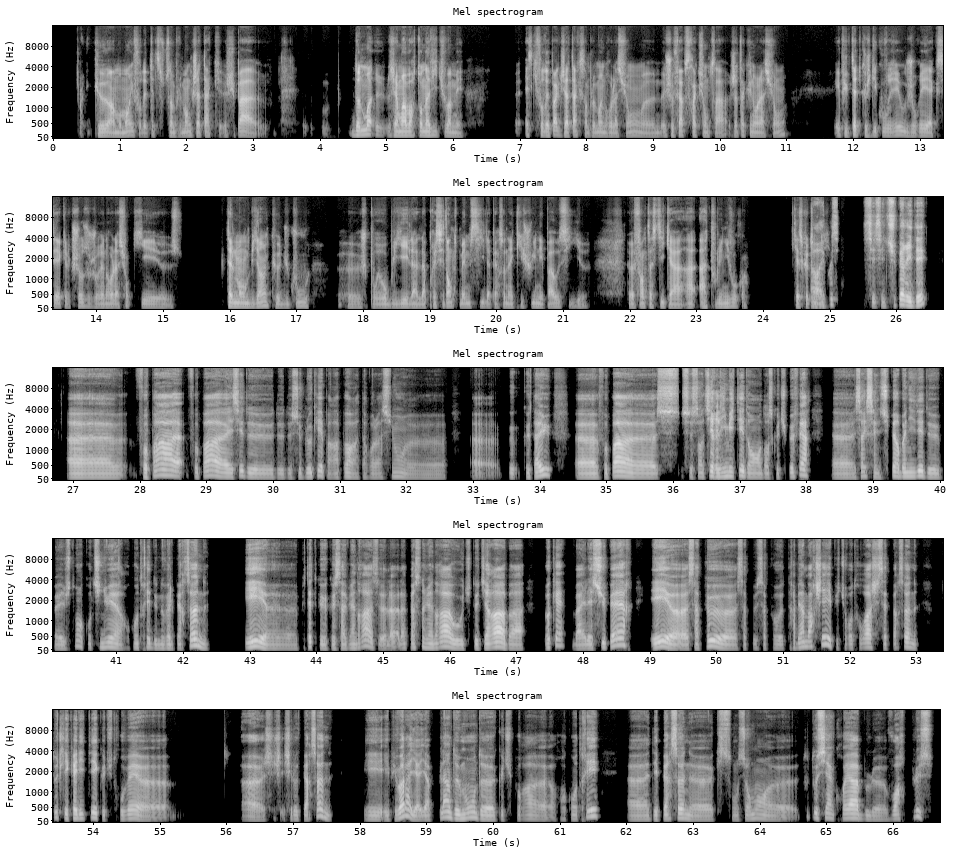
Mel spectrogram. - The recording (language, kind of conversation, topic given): French, advice, Comment as-tu vécu la solitude et le vide après la séparation ?
- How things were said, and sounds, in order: "tout" said as "tsou"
